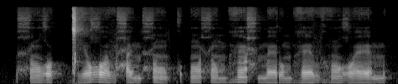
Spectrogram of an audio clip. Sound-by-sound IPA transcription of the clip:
ħõʁʷekɡ͡ǀe ʁʷɜvħemħõk | õħõmɦɛ̃ħ mɛɾomɦɛv ɦõʁʷɛm

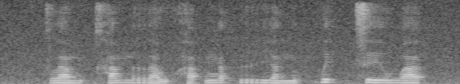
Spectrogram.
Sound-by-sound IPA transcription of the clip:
kla˧m kʰa˧m ra˩˦wha˦˥ʔŋa˥˩t̚ ri˨˩a̯no˥˩k̚we˥˩k̚ seː˥˩ wa˥˩t̚

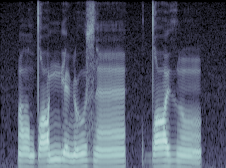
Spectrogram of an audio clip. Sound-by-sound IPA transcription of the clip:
õdˤu mʲeɳu zæ̃ | dˤy ðõ

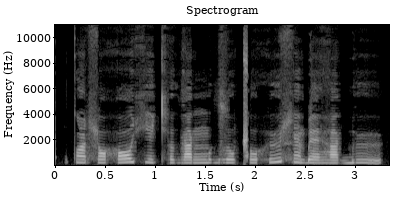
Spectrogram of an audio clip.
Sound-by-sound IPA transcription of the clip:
tˤɛ̃ɬɔhɔ çecʰəɡa ŋ͡məɡzoǁohʉ ɬɛ̃ɓɛɦaɡ͡bʉ

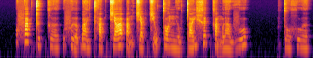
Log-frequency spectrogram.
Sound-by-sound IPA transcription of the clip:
fa˦˥k̚t̪ɨ˨˩k̚xə̤ː˨˩ | fɨ˧˩ə̯ɓa̤˨˩jt̪ʰa˨˩k̚ t͡ɕaː˨˦ ʔa̰˧˨ŋt͡ɕa˨˩k̚t͡ɕə̰˧˥w t̪ɔ˧ɲə̤˨˩wt̪a˨˦j xɛ˦˥k̚xa̰˧˨ŋla̤˨˩wvu˨˦ | t̪o̤˨˩ xṳ˨˩ə̯

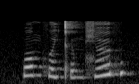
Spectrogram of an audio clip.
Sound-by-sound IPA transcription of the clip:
pɔmfəjkʼʏm ɕœf

